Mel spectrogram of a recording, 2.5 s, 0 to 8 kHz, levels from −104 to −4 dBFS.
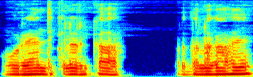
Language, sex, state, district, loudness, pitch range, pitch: Hindi, male, Uttar Pradesh, Saharanpur, -14 LUFS, 110-120 Hz, 115 Hz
